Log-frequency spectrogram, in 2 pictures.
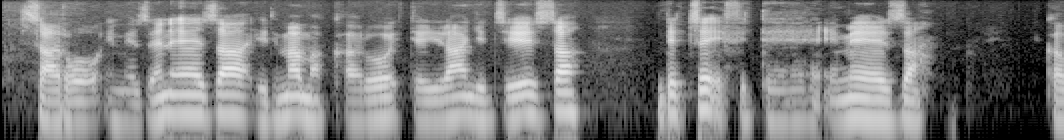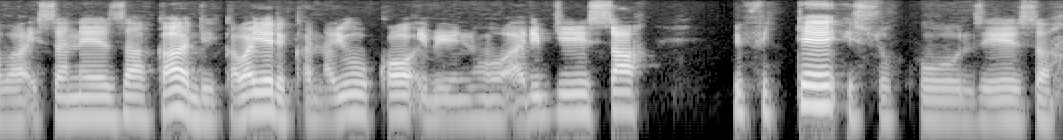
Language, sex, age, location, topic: Kinyarwanda, male, 25-35, Musanze, government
